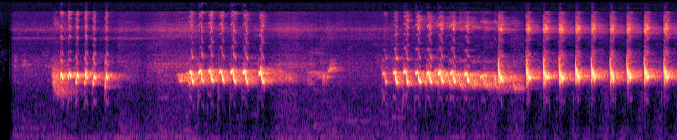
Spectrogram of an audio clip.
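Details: Sooty-headed bulbul in rolling song meant as a lure to get other bulbuls singing: short buzzy trills, then a longer trill breaking into clear evenly spaced chirps, about eight in a row.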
